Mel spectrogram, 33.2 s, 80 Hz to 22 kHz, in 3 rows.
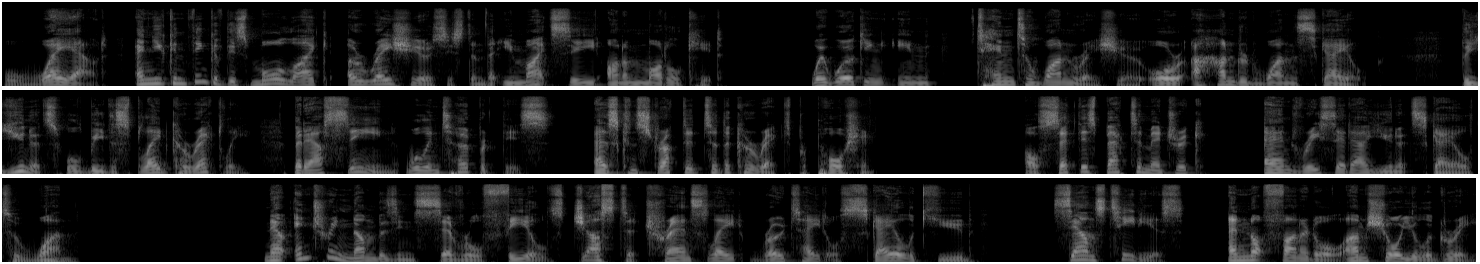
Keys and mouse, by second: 3.1-4.2 drag, 8.0-9.1 drag, 8.7 KP_0, 19.4-20.6 drag, 21.9-23.1 drag, 23.9 click, 24.4-26.0 drag, 26.2-27.4 drag, 28.0 click, 28.7 click, 29.4 click, 30.3 click, 31.0 click, 31.5 click, 32.2 click.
